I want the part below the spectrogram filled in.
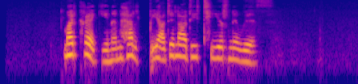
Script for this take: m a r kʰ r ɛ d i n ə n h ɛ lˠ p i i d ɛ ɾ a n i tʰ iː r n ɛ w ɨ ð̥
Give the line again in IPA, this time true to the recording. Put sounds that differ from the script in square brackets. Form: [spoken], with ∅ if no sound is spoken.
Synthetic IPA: m a r kʰ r ɛ [ɡ] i n ə n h ɛ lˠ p i [a] d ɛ [l] a [d] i tʰ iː r n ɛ w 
